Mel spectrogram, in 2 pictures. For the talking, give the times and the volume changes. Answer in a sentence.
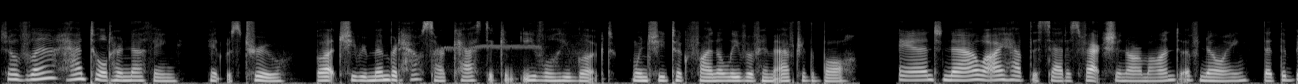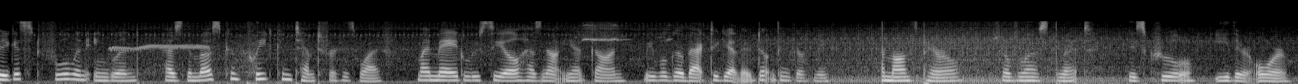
The talking can be heard from 0.1 to 25.9 s, at a steady volume.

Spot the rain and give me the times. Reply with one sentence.
You can't hear the rain here.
